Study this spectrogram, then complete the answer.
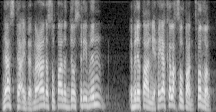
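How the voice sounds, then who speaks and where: A man preaches through stories on a call-in religious show, fervent and emphatic. His voice sits high and runs fast. The studio sound is dry up close but trails off in a long reverb. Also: lively intonation. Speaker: religious TV host, sheikh.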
